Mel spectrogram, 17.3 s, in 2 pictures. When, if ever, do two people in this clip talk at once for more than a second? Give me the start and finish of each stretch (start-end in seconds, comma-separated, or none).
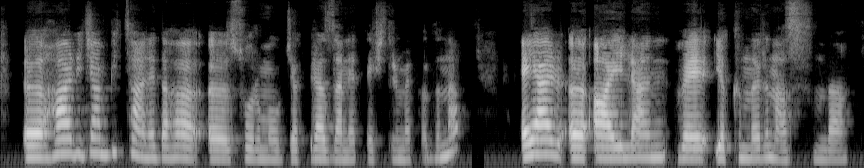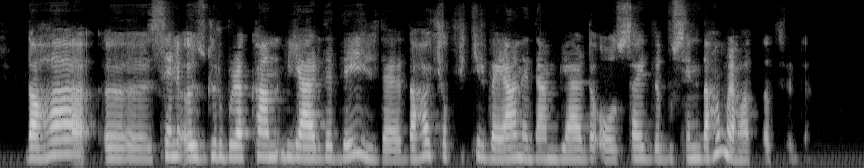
none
